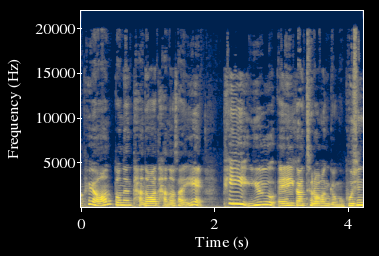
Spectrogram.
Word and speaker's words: PUA: 생각이 저도 스쳤단 말이죠 자 그런데 푸아라고 읽지 않습니다 정확하게 pua라고 읽어 주셔야 돼요 뭐 예를 들어서 워페이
